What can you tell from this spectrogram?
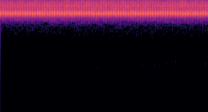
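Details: Unbroken shrill insect trill from grasshoppers, no music, a rapid regular pulsing of roughly four beats each second, high and hissing, with no other sounds.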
